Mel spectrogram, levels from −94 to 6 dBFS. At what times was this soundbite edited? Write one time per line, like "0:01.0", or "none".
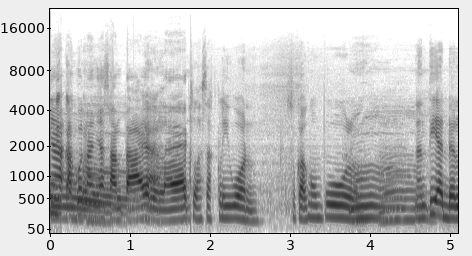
0:01.8

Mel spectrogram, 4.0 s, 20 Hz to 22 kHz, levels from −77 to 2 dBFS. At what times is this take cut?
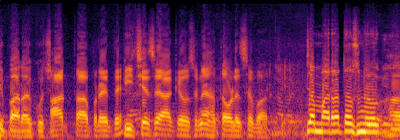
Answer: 0:00.9
0:03.1

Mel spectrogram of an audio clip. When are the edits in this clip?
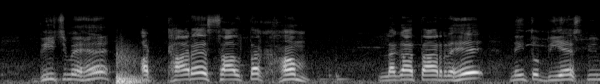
0:01.2

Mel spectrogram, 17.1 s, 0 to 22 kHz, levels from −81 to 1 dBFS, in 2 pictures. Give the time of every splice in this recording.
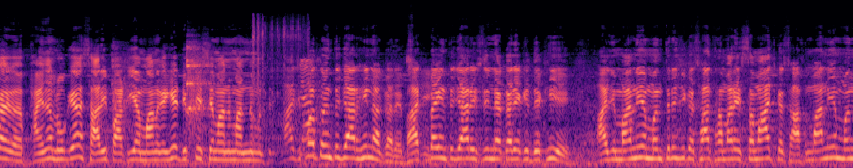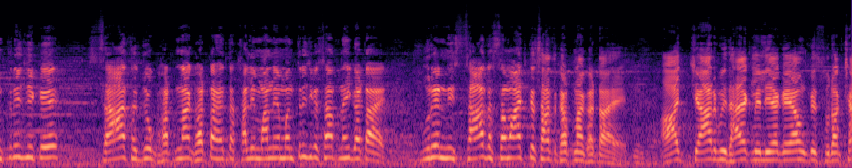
0:02.7

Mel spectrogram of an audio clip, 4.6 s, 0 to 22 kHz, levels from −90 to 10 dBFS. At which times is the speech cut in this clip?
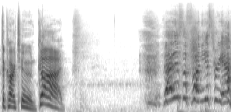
0:02.8

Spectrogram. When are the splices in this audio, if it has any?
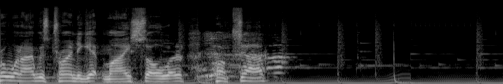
0:02.9

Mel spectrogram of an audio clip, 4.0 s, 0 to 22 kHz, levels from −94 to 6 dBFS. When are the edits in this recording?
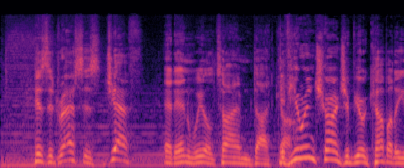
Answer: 0:02.8

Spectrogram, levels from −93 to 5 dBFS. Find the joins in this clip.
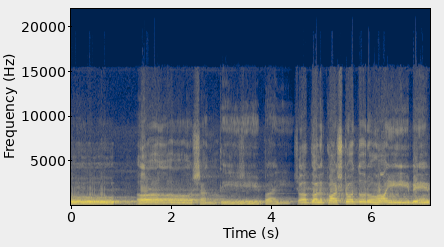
0:04.2

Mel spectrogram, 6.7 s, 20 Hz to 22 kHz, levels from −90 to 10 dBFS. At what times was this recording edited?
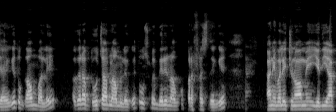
0:05.0

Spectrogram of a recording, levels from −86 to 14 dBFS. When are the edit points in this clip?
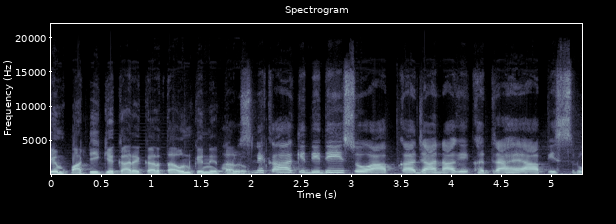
0:02.0

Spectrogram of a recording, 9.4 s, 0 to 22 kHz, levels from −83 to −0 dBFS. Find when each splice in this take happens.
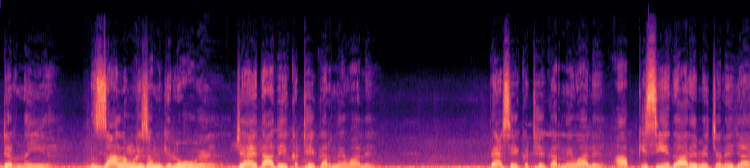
0:00.9

